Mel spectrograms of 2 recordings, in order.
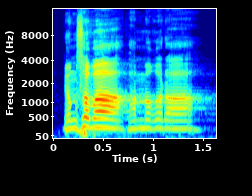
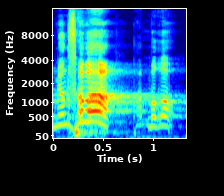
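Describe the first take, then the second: First: The call is said gently and softly. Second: The call is said in a loud voice. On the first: The child is being called for the first time. "처음엔 좋게 부르세요" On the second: The child has ignored earlier calls. "한 번 더 큰 목소리로"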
